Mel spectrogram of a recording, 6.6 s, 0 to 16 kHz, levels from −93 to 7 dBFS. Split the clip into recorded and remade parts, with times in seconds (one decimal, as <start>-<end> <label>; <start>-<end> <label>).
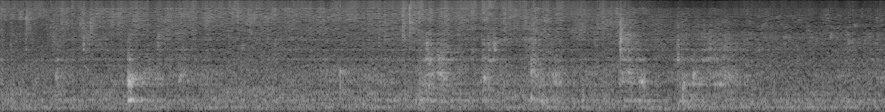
0.0-0.5 recorded; 0.5-1.7 remade; 1.7-2.1 recorded; 2.1-5.6 remade; 5.6-6.6 recorded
